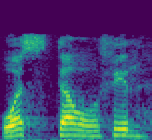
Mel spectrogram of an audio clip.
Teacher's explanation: الراء لأنها ساكنة وقبلها كسر، نرققها، نقول واستغفر.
